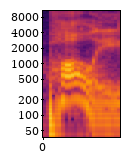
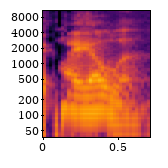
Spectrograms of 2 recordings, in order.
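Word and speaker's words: Paoli: like Miami like Miami Florida right yeah they pronounce it miam Miama miam and there's city called paully like p a o l i you say paully right no that's poola poola that's poola Oklahoma that's I think you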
